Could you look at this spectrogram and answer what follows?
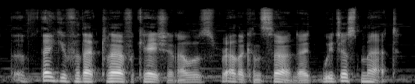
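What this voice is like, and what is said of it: British-sounding accent. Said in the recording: “You have an accent. It's a cool accent. We get to hear Cheerio all the time.”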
